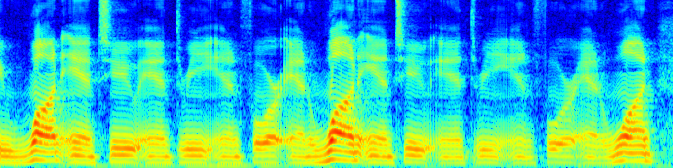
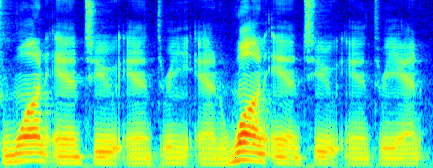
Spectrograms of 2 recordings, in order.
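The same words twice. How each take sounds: First: Even count with "one" stressed, groups of four; four-beat emphasis. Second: Even count with "one" stressed, groups of three; three-beat emphasis. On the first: Teacher showing four four time, stress on each "one". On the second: Teacher contrasting the riff with four four, stress on each "one". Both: Shown as a demonstration. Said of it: "it's a matter of where the emphasis is".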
